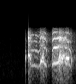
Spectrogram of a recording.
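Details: A hand-tame green junglefowl from Gunungkidul, lured from the wild and three months in care, crows once: a hoarse buzzy opening syllable and a longer raspy second syllable, in a quiet setting.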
